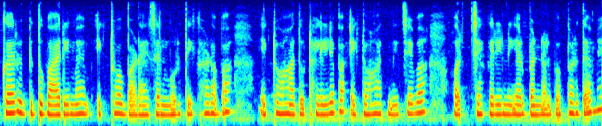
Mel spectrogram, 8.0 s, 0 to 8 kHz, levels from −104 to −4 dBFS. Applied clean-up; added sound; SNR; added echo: none; none; none; none.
